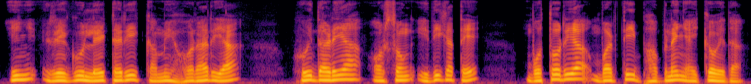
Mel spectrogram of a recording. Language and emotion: Santali, fearful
